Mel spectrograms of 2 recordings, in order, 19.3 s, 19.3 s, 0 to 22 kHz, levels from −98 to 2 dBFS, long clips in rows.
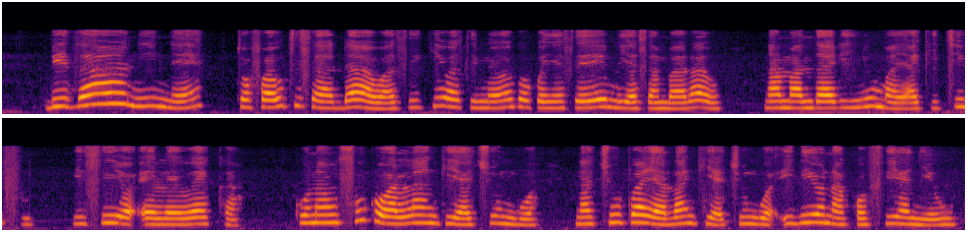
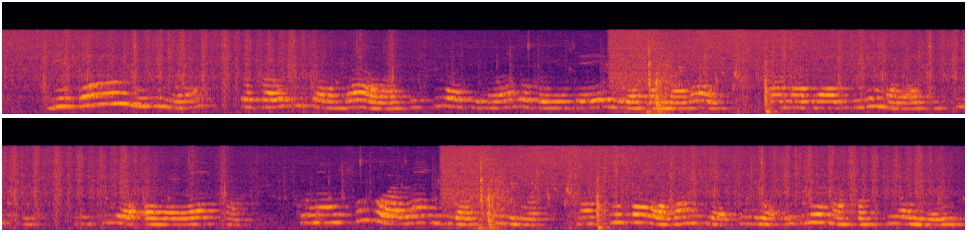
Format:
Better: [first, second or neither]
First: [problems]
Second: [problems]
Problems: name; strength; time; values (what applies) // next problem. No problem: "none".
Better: first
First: none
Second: background sound (Frying (food)); 7 dB below the speech // room echo; dies away in 0.6 s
